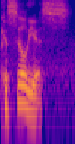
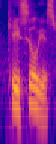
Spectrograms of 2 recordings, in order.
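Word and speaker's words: Kaecilius: come in the form of Casillas case Ilyas rather that's the how the movie pronounces that name and key Silius is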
